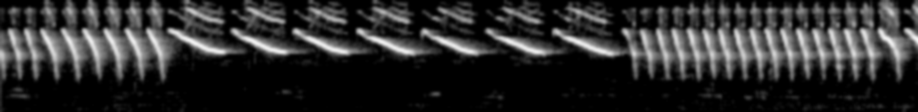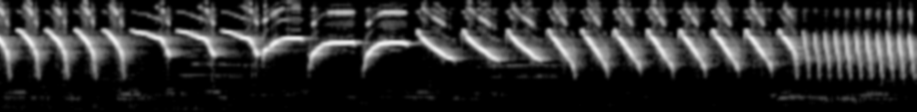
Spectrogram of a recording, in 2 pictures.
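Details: Domestic canary in long rolling training song used as a tutor for young canaries learning to sing: fast repeated descending whistled notes in trills, switching between syllable types, with a buzzy rolling segment near the end.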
